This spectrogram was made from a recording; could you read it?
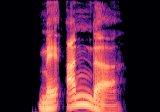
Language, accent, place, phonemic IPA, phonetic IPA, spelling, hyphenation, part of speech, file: German, Germany, Berlin, /mɛˈandɐ/, [mɛˈʔan.dɐ], Mäander, Mä‧an‧der, noun, De-Mäander.ogg
- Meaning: meander (one of a series of regular sinuous curves, bends, loops, turns, or windings in the channel of a river, stream, or other watercourse)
